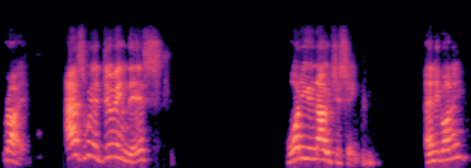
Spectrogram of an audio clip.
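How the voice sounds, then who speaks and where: A man's voice: extremely high pitch, sing-song, slow pace, sharp tone, a little hiss or hum. A man leading a voice workshop, demonstrating breathing and vocal sounds for his students. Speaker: voice coach. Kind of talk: live workshop teaching.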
